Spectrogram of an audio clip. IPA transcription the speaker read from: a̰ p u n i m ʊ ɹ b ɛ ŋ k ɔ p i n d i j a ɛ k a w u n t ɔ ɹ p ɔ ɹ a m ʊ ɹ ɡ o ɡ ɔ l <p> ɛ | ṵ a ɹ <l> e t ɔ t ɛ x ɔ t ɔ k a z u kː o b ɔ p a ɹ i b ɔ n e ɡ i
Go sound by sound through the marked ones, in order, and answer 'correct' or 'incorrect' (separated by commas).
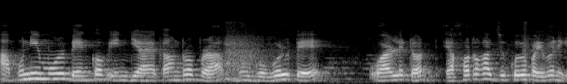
correct, correct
